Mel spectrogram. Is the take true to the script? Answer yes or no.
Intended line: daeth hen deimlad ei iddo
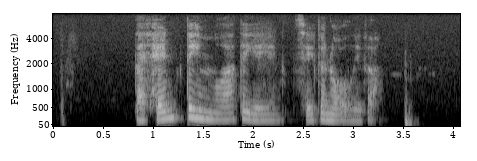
no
